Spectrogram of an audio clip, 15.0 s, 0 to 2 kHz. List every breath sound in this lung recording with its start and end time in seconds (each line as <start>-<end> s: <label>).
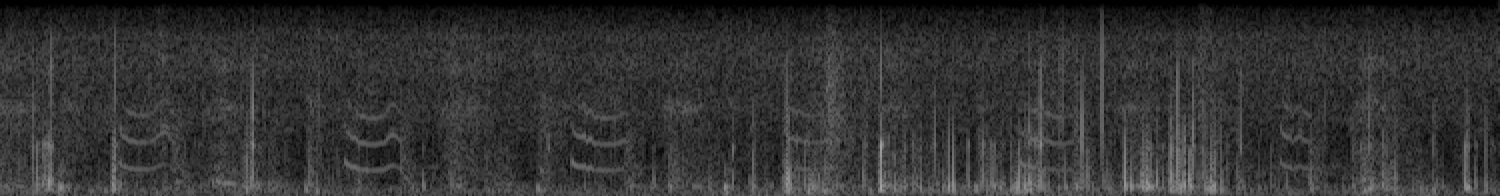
0.00-0.76 s: inhalation
1.02-1.78 s: wheeze
2.07-2.94 s: inhalation
3.36-4.12 s: wheeze
4.38-5.26 s: inhalation
5.67-6.43 s: wheeze
6.62-7.50 s: inhalation
7.76-8.52 s: wheeze
8.86-9.79 s: inhalation
10.13-10.89 s: wheeze
12.75-13.40 s: wheeze
13.53-14.18 s: inhalation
